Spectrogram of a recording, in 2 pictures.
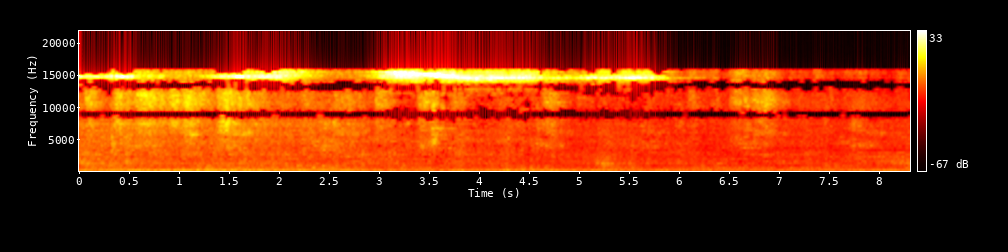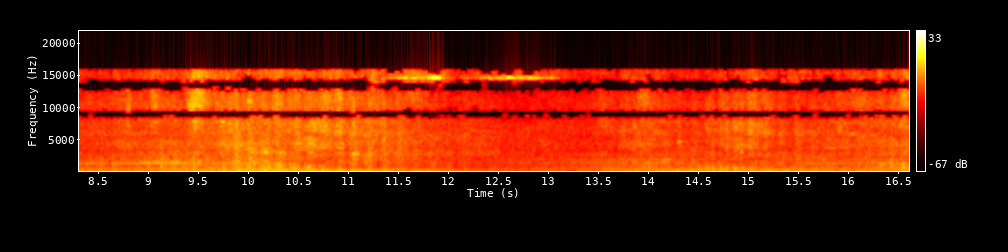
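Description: Double-stack container freight train passing at speed: a steady, loud rumble and rattle of wheels and cars on the rails, swelling a little about ten seconds in.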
